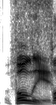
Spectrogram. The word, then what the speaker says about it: foliage: Foliage. – You foliage. – Said it right. Foliage. You said it right. Foliage. – I know. But I'm saying foliage, like Three Stooges.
